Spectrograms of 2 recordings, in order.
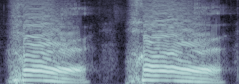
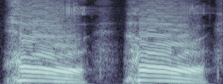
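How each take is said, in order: No difference in how they are said.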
